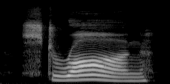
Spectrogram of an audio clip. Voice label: "strong", English

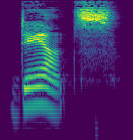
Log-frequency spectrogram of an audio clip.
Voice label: "dance", English

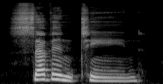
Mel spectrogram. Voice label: "seventeen", English

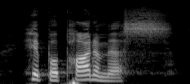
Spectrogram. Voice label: "hippopotamus", English

